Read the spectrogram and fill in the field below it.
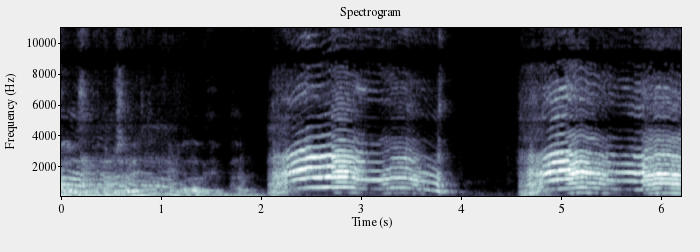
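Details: Loud angry house cat letting out two long, strained caterwauls, each swelling then sliding downward, separated by a brief silence; a person's voice talks over the opening seconds before the cat's cries take over.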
